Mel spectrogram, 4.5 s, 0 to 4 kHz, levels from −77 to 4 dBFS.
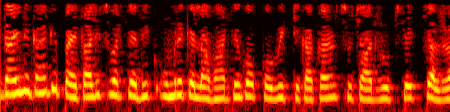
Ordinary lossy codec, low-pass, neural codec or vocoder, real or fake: none; 3.6 kHz; none; real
